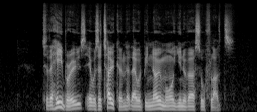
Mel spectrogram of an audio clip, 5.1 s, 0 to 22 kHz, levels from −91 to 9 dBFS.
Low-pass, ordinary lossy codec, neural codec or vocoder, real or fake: 19.8 kHz; none; none; real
